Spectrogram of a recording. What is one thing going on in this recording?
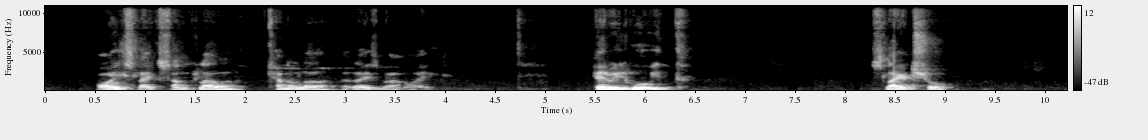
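A man speaks calmly through a microphone, in short phrases with pauses.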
